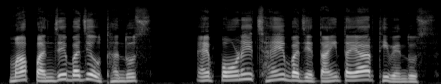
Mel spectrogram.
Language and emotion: Sindhi, neutral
